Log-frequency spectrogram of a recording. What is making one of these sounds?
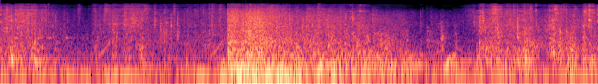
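A treasure chest bursts open with a sparkling, shimmering sound.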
